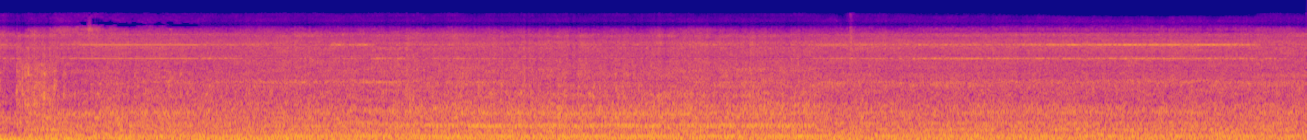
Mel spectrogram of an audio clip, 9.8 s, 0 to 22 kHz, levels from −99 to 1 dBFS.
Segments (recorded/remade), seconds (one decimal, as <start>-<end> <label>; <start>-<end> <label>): 0.0-0.6 remade; 0.6-1.5 recorded; 1.5-9.8 remade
